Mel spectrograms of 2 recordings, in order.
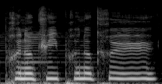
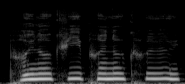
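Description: First: The initial consonants are crisp and explosive. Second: The initial consonants are soft and barely audible. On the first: The speaker calls it right. "il faut vraiment entendre le p, le pr" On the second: The speaker calls it wrong. "Et pas pruneau cuit, pruneau cru. Non"

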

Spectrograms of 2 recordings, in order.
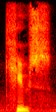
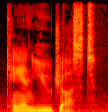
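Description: First: All three words merge into one short syllable. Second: Each of the three words is said fully. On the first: "most chewing gum-like pronunciation" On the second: "Very correct, but nobody actually says it this way"

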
